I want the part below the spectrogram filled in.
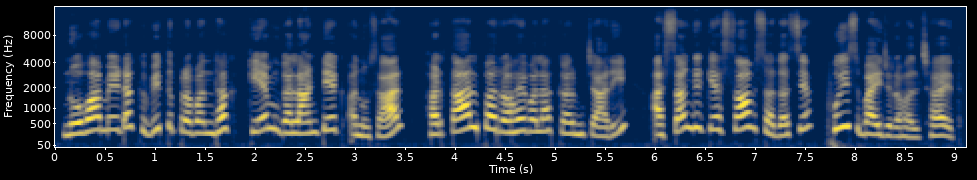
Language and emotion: Maithili, neutral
